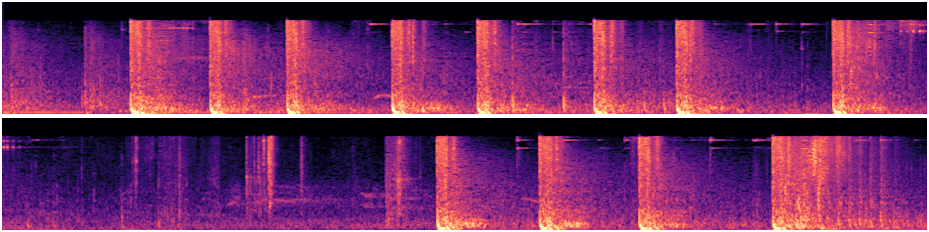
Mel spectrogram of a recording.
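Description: Rifle shots crack out in quick bursts, ringing off nearby buildings.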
